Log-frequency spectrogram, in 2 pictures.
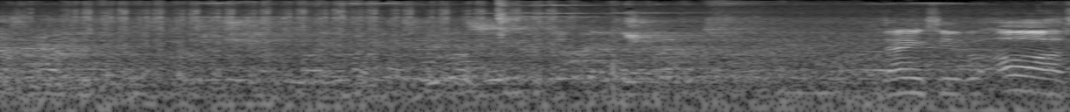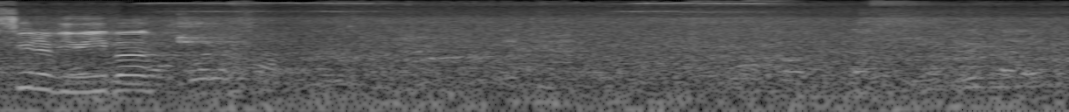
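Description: Several men call out with animation in a crowd, close by.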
